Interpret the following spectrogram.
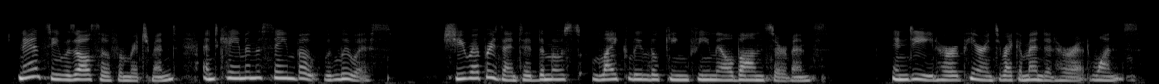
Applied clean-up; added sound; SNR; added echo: none; none; none; none.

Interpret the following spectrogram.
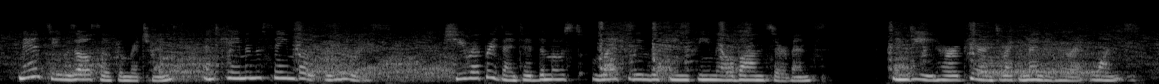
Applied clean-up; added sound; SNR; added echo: none; Fire; 12 dB; reverberation time 0.2 s.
